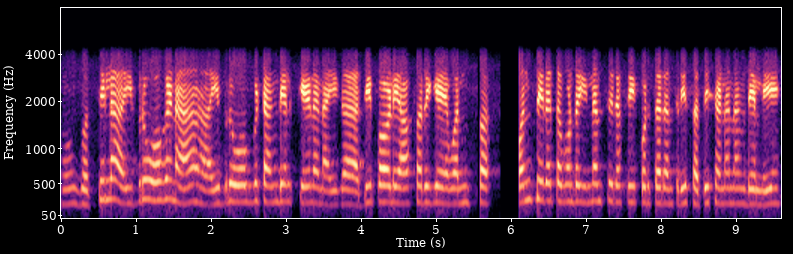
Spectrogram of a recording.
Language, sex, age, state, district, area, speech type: Kannada, female, 45-60, Karnataka, Chitradurga, urban, conversation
